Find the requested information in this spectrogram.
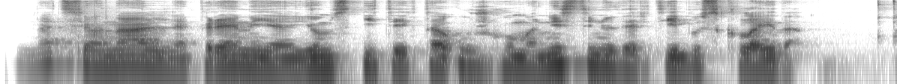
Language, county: Lithuanian, Panevėžys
